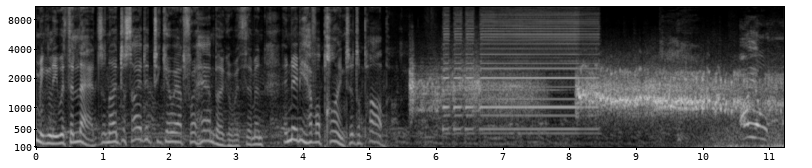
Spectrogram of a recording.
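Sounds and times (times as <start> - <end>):
speech: 0.0 - 7.0, 10.7 - 11.2
car tyres screeching while skidding on oil on the road: 5.6 - 11.2.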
